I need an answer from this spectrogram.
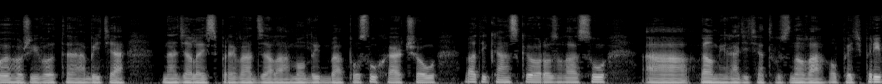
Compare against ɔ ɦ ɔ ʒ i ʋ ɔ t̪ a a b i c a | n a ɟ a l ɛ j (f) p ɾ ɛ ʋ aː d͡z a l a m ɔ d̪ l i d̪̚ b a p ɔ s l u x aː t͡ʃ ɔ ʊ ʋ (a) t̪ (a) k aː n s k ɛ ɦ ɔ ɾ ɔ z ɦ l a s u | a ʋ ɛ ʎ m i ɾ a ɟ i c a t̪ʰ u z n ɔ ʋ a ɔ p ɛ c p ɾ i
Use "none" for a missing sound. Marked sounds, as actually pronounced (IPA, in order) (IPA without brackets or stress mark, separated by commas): s, a, i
